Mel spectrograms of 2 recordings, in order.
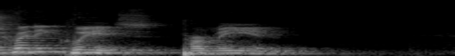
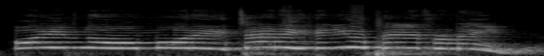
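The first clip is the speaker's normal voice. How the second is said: big son whining to daddy; childish whine; 3 dB louder than usual. Retold or imitated. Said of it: "And he says".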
